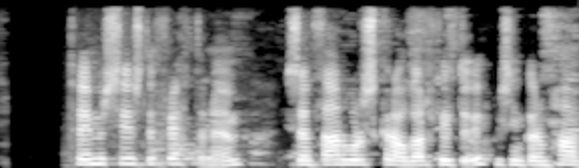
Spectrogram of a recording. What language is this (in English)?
Icelandic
